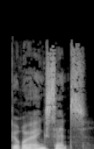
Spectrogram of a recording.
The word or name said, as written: berøringssans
